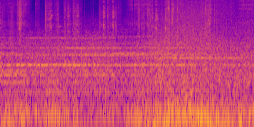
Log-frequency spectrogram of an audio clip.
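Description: Strong wind roars and gusts steadily outdoors.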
